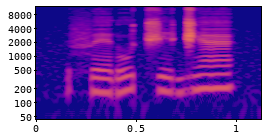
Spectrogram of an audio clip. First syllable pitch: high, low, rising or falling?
low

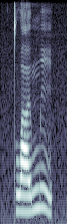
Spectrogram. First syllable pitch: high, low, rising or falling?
rising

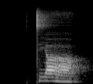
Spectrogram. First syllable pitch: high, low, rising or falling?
falling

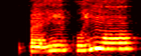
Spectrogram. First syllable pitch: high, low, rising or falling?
low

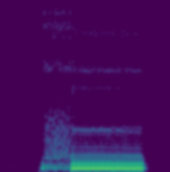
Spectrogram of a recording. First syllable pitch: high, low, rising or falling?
high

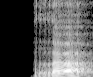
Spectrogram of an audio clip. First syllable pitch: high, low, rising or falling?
low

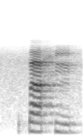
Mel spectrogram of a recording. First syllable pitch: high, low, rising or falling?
low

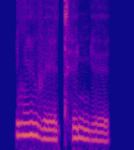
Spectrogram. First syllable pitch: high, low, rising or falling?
high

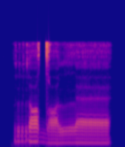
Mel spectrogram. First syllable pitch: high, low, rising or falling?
high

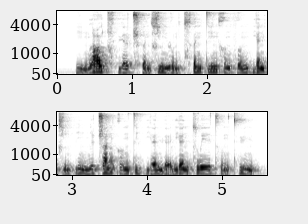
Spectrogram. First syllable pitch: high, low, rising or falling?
low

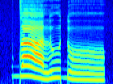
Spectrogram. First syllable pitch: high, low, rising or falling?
falling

